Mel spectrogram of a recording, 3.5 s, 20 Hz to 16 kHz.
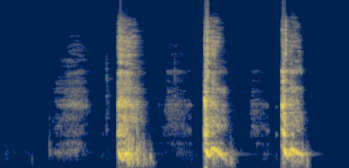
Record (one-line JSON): {"three_cough_length": "3.5 s", "three_cough_amplitude": 32768, "three_cough_signal_mean_std_ratio": 0.35, "survey_phase": "beta (2021-08-13 to 2022-03-07)", "age": "45-64", "gender": "Male", "wearing_mask": "No", "symptom_none": true, "smoker_status": "Never smoked", "respiratory_condition_asthma": true, "respiratory_condition_other": false, "recruitment_source": "REACT", "submission_delay": "1 day", "covid_test_result": "Negative", "covid_test_method": "RT-qPCR", "influenza_a_test_result": "Negative", "influenza_b_test_result": "Negative"}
